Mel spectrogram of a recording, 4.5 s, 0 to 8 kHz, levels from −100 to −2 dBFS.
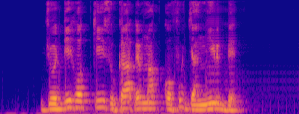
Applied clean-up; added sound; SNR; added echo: neural separator model SepFormer DNS4.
